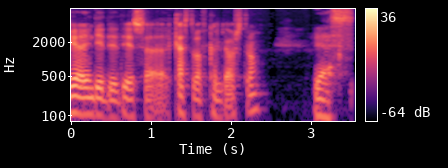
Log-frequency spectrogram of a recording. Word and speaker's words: Cagliostro: Am I pronouncing it correctly, Gab? Yeah, I think indeed it is Castle of Cagliostro.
